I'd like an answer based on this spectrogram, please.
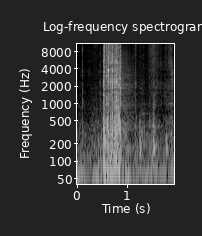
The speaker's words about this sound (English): Ordinary deck of cards. nothing unusual about them.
